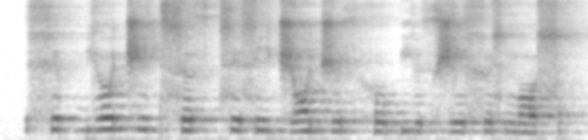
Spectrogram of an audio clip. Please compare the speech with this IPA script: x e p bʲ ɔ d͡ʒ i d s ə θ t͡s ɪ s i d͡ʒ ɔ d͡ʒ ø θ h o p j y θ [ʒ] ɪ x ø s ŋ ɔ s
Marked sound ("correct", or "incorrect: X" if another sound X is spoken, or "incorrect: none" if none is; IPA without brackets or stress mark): correct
